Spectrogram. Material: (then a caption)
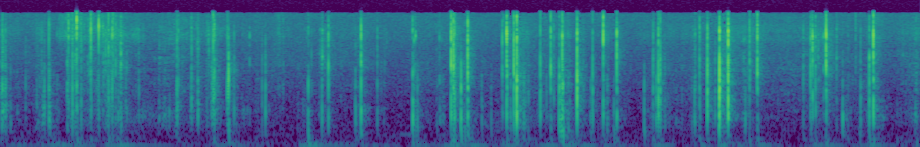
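Vinyl. Long nails scratch and tap the vinyl surface near the zipper of a small green-yellow vinyl zippered pouch. The result is a quick, irregular run of dry, crinkly ticks and scrapes with bright highs and almost no ring.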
